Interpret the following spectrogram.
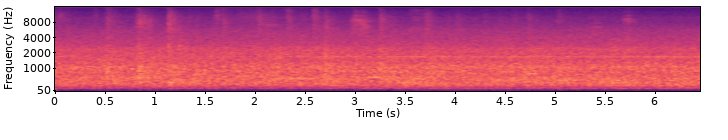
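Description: Steady room noise, an even hiss, with faint scattered ticks and rustles.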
